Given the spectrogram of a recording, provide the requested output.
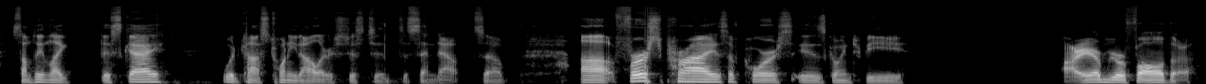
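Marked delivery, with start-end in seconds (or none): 10.7-11.8 loud, put-on, different voice behind a mask. Announcing the first prize with a mask on, different voice with the mask on. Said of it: "I talk in a different voice when I have the breathalyzer on".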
